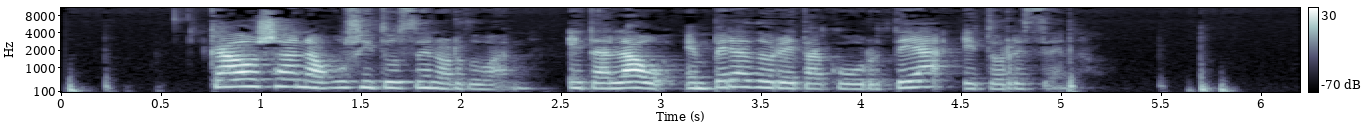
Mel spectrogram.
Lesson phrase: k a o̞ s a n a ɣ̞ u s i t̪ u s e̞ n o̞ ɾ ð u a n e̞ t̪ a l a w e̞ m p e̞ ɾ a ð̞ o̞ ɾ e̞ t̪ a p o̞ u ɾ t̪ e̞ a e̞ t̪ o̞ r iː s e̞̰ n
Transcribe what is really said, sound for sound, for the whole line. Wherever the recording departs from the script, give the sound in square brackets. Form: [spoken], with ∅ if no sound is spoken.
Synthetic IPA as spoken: k a o̞ s a n a ɣ̞ u s i t̪ u s e̞ n o̞ ɾ ð u a n e̞ t̪ a l a w e̞ m p e̞ ɾ a ð̞ o̞ ɾ e̞ t̪ a [k] o̞ u ɾ t̪ e̞ a e̞ t̪ o̞ r [i] s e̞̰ n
